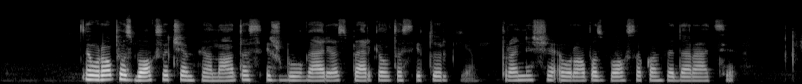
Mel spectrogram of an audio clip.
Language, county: Lithuanian, Kaunas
